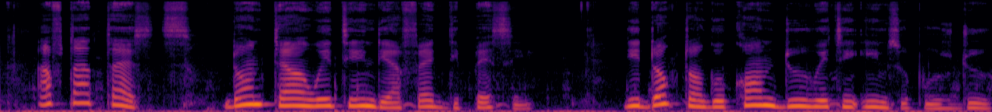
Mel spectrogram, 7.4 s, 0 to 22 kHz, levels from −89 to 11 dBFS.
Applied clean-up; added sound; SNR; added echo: none; Writing; 18 dB; none.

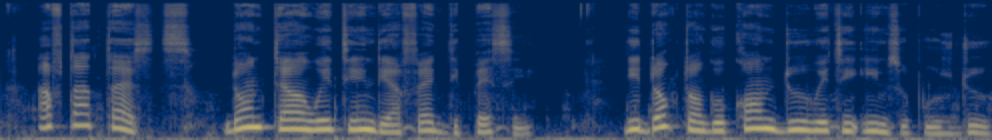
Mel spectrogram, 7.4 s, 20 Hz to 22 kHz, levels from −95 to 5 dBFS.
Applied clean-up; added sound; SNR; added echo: neural mask model Resemble Enhance denoiser.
